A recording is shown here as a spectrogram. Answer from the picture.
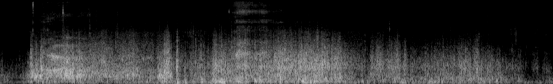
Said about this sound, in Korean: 찬바람이 너무 불어가지고 지금 앞을 분간할 수 없을 정로 많은 바람이 부는데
